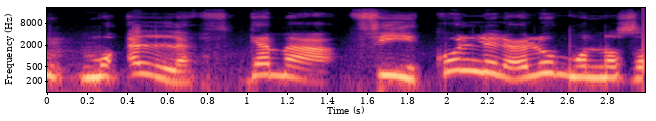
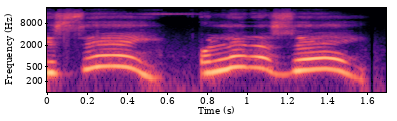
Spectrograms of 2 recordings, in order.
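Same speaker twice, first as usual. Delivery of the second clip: high, indignant challenge; angry; 7 semitones higher than usual. A narrator's reading. Vizier challenges the boy to explain, angry. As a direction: demand it crossly, pitch raised. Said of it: "الوزير قال بغضب".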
